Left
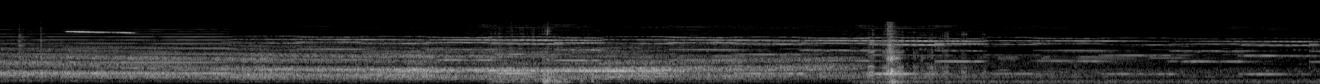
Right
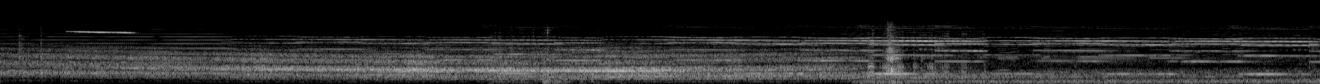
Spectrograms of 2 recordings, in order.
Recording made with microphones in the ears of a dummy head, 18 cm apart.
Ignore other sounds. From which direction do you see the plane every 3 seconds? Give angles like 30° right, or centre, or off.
50° left, 20° left, 10° right, 40° right, 40° right.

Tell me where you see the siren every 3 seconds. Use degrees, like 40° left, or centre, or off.
70° left, 50° left, 20° left, 20° right, 40° right.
